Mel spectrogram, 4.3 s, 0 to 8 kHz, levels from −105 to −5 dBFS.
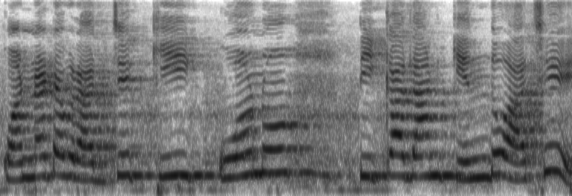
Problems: constant background noise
